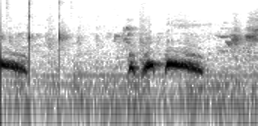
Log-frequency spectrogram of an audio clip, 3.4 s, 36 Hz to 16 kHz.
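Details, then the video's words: Local spotted dove, frequently calling in the cetrekan style, ends one long falling coo, then gives a fresh phrase of two short rising notes and a drawn-out descending coo, with occasional clicks. "Suara Tekukur Lokal Gacor, Cetrekan‼5 Detik Auto Nyaut"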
